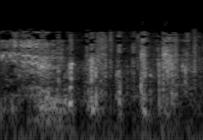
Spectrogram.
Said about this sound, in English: Then he was suddenly startled by a warning whinny from his horse Victor.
